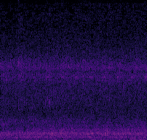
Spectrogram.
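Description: Lovell's Creek in the Blue Ridge foothills flowing steadily, a dense, even rush of water close by with no breaks or voices.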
